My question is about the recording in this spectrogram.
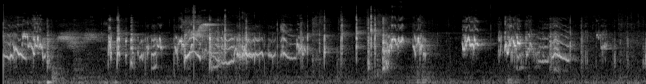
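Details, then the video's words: Pet budgerigar chirping: dense run of scratchy, warbling chatter and squawky notes with quick pitch sweeps, broken by short pauses, continuing throughout. "BUDGIE CHIRPING SOUNDS"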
